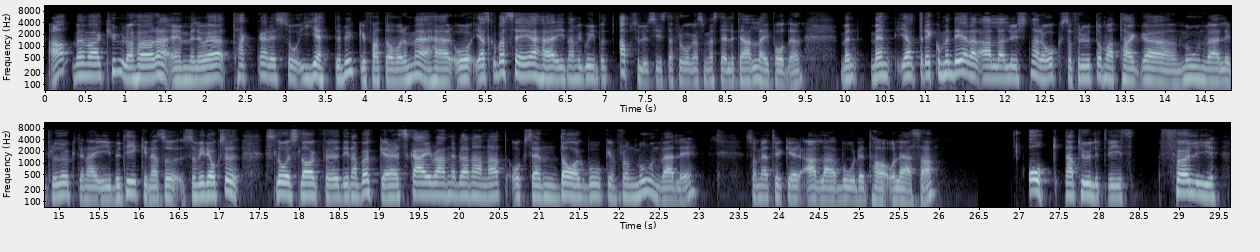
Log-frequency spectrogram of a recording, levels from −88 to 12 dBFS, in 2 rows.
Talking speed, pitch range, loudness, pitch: 175 wpm, 130-160 Hz, -20 LUFS, 145 Hz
